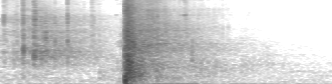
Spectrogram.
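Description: A single loud gunshot about a second in, dying away over under a second: a dubbed Remington gunshot recording standing in for a handgun shot to the head. Just before it comes a short burst of crackling noise.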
